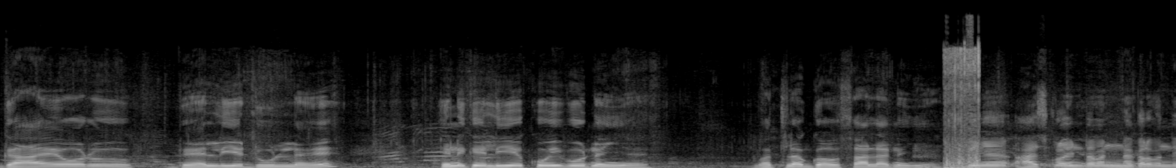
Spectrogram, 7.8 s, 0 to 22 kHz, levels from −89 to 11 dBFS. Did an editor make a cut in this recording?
yes; 1 cut; at 6.4 s

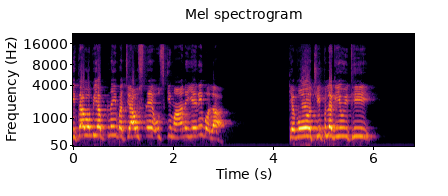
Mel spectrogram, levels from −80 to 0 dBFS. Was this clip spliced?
no; 0 cuts

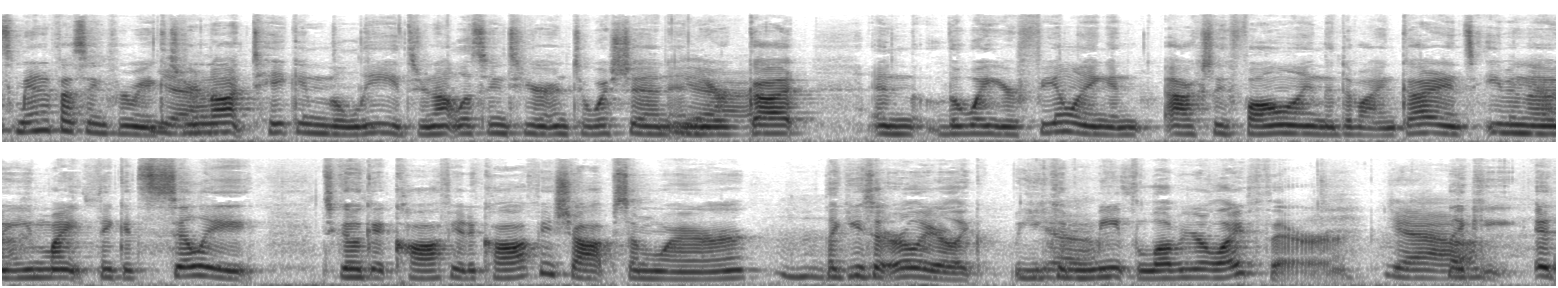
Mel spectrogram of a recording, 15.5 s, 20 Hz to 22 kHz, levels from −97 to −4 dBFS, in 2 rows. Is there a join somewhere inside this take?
no; 0 cuts

